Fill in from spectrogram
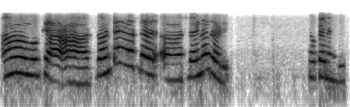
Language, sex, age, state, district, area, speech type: Telugu, female, 30-45, Telangana, Nizamabad, urban, conversation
